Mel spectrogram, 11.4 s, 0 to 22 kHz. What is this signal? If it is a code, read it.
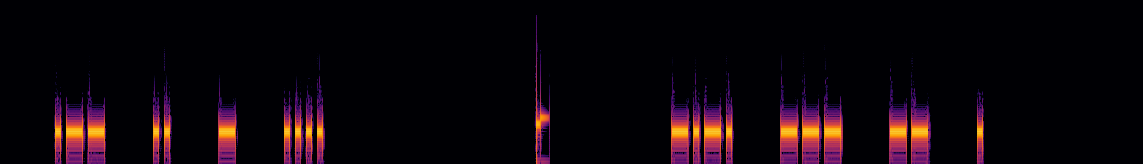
Morse code, heard as a keyed tone, about 22 wpm, spaced as for 13 wpm, 700 Hz. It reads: WITH COME
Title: 3x Character Spacing - Top 100 Words - 22wpm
